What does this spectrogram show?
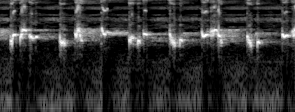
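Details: Brief run of yellow-vented bulbul song recorded outdoors in cool natural surroundings: dense, quick bubbling chirps and short liquid whistles tumbling one after another.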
